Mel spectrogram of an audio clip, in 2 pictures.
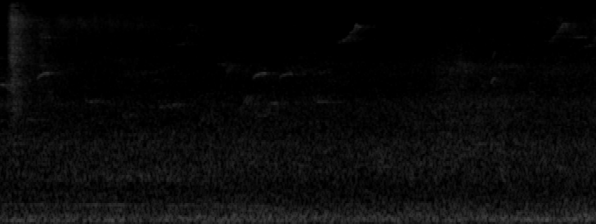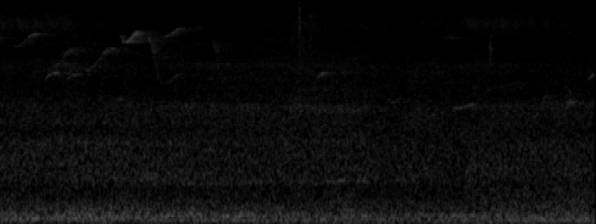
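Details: A continuous low rumble, like an idling vehicle or machinery, dominates throughout. A few very faint high chirps may sit far in the background, but no clear animal call stands out.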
